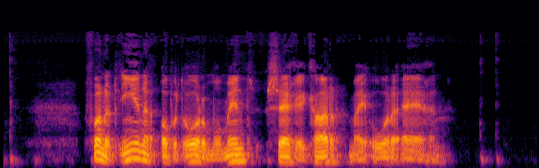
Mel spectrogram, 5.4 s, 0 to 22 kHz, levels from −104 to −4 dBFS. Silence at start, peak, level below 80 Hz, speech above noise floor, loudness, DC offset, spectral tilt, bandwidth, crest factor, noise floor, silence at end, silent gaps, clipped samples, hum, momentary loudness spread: 0.9 s; -8 dBFS; -64 dBFS; 41 dB; -26 LUFS; under 0.1%; -8 dB/octave; 10.5 kHz; 20 dB; -67 dBFS; 0.95 s; none; under 0.1%; none; 8 LU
